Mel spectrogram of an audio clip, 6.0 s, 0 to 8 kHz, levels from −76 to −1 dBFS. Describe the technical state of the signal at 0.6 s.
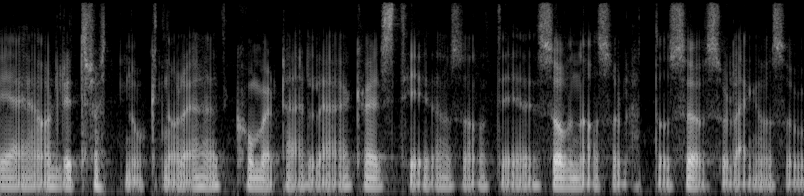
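At 0.6 s the speech is intact, with no fault present, only the expected coding of a wideband G.722 call path that leaves nothing above 8 kHz.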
